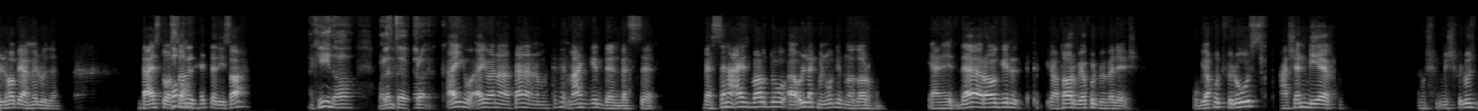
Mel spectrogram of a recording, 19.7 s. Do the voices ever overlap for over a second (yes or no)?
no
